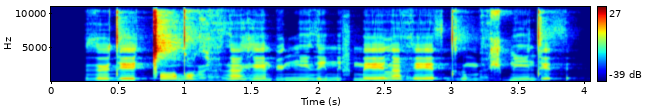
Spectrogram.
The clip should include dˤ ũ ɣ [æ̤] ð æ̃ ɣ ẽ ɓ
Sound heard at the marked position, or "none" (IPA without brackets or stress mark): æ̤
